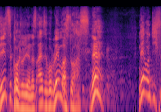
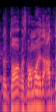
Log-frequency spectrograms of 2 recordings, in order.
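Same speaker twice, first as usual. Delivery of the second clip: put-on East German accent; 8 semitones lower, much faster than usual. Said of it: "Die redet halt so richtig Ostdeutsch".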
